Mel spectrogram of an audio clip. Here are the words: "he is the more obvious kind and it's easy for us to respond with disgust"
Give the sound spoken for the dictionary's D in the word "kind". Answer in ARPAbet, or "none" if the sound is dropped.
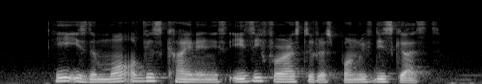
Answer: D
